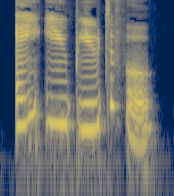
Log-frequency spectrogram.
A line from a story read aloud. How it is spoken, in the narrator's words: giggled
